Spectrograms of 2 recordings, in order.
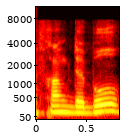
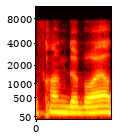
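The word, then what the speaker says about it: Frank de Boer: Et l'entraîneur, moi je vais le donner à Franck Debourg ou Franck Deboer, dépendamment de où vous êtes, comment prononcer son nom, qui lui aussi est une usine à rater.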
